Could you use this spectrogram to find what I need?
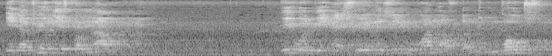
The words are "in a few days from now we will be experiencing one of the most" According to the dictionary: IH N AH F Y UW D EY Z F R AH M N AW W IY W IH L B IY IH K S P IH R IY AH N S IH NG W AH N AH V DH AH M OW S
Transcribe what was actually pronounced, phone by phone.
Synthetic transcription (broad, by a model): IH N AH F Y UW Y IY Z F R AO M N AW W IY W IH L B IY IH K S IY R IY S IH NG W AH N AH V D AH M OW S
